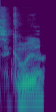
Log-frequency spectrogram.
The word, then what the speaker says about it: Sequoia: So, I mean, what was your guys like, cause there's the Techstars of the world and you know, the, Sequoia, why can't I think of the name? Am I saying that right? Sequoia? – Yeah.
